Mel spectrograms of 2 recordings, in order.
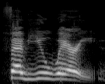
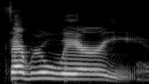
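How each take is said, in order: First: The first r is dropped, with a w-like glide. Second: Both r sounds are clearly pronounced. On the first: "Mag-i-insert tayo ng W in between the second and third syllable" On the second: "dinig yung dalawang R sounds"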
